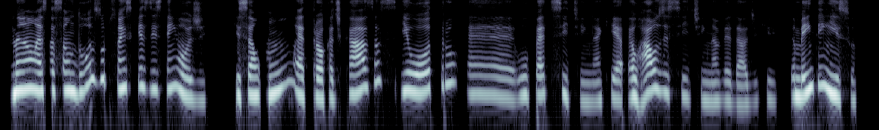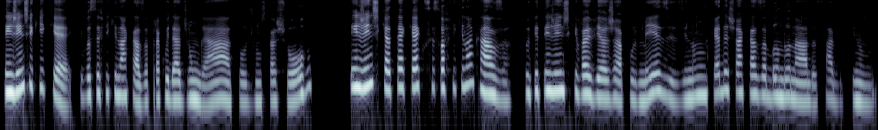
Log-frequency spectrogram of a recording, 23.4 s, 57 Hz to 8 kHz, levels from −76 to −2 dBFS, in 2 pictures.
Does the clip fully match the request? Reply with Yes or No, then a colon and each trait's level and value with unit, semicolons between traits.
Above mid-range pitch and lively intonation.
Yes: high, 220 Hz; wide, 5.9 semitones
